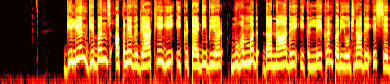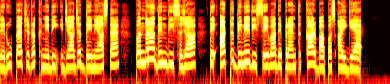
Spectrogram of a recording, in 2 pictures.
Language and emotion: Dogri, neutral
